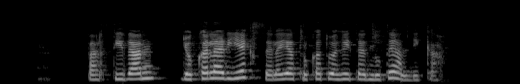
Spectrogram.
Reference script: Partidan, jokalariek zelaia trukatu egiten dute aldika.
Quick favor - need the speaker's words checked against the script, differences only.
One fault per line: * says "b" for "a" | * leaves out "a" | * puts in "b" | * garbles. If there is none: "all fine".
all fine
